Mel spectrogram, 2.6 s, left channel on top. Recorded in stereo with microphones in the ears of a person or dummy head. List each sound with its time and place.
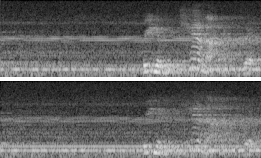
0.0 s a fan: 25° right (ahead or behind), 2.5 m
1.4 s a man speaking: 40° left (ahead or behind), 1.3 m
